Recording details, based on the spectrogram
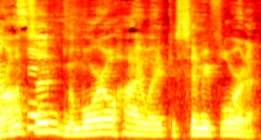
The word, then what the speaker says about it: Kissimmee: Is it Kissimmee? Did I say it wrong? – Yeah. – I said Orlando. How do you say? No, it's Kissimmee.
